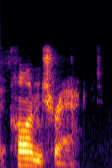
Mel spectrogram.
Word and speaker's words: contract: the first word um when it's a noun like most english words will take the stress on the first syllable so con and then that a kind of gets smaller so comes contract so it comes contract in the verb the accent is going to uh at the final at the end of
